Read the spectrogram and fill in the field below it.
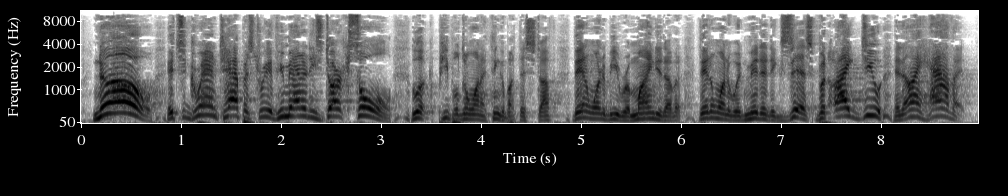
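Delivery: high, loud fevered rant; manic outburst. Acted. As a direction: proclaim it like a prophet.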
